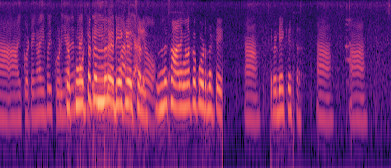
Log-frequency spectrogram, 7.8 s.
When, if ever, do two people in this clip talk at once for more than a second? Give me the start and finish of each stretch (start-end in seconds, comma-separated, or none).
1.2-3.0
